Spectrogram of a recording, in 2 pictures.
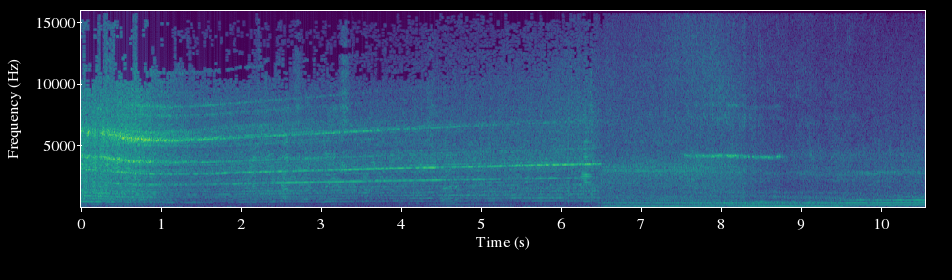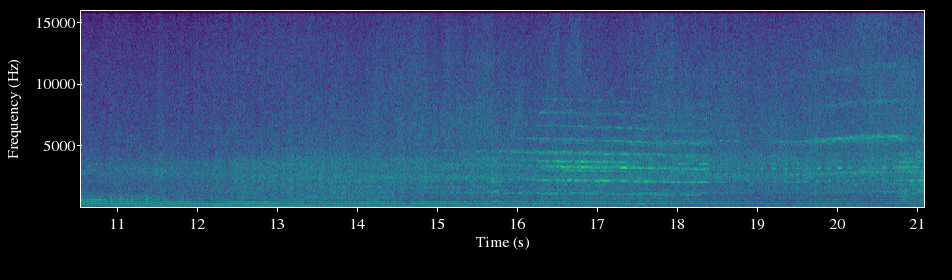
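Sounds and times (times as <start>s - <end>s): rally car engine driving past: 6.5s - 21.0s.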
